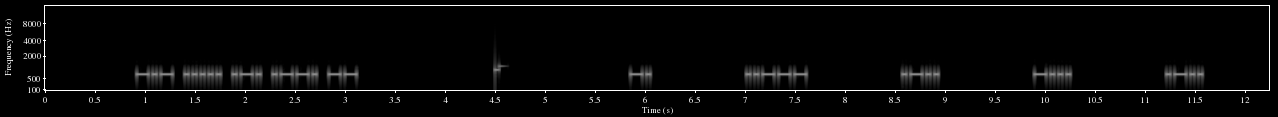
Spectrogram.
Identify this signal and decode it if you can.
Morse code, heard as a keyed tone, about 30 wpm, spaced as for 13 wpm, 700 Hz. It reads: K5RPM N2LBL
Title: USA Call Signs - 5 Characters - 8x Character Spacing - 30wpm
